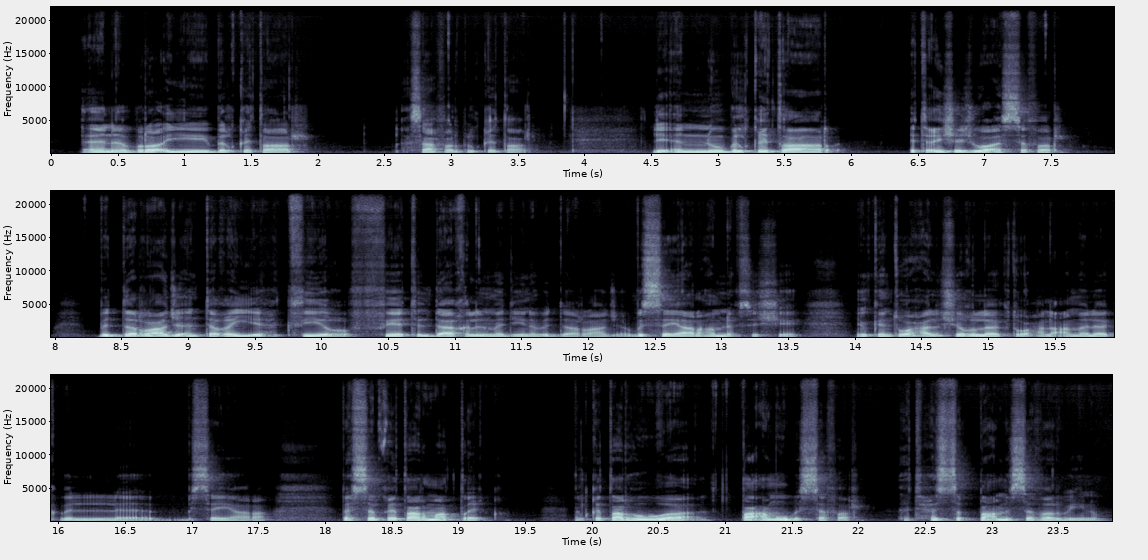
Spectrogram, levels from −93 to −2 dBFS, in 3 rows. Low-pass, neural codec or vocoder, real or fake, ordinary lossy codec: none; vocoder, 48 kHz, 128 mel bands, Vocos; fake; none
